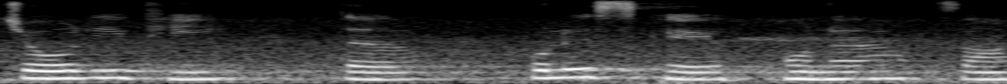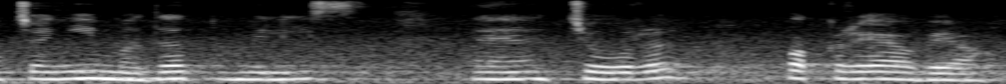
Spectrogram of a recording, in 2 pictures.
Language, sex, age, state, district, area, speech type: Sindhi, female, 45-60, Rajasthan, Ajmer, urban, spontaneous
